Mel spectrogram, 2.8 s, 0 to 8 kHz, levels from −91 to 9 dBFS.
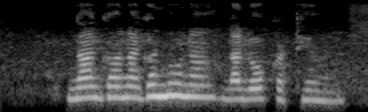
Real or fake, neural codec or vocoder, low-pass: real; none; 7.2 kHz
